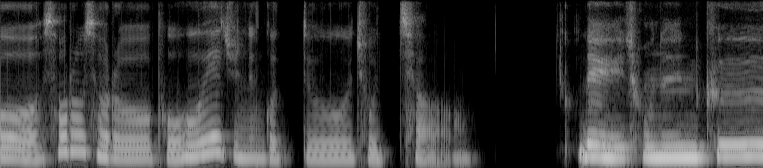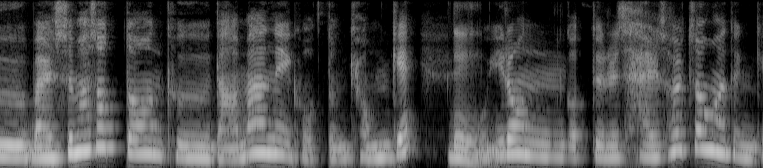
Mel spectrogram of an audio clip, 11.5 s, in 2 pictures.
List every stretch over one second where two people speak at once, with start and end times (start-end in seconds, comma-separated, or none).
none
